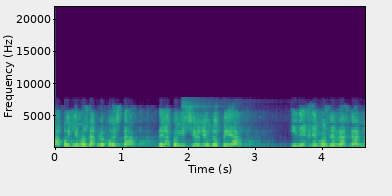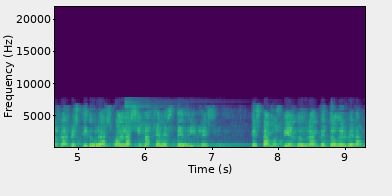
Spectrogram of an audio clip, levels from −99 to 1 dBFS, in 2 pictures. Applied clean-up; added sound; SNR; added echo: neural separator model SepFormer DNS4.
